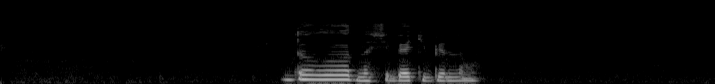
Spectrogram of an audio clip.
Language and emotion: Russian, sad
